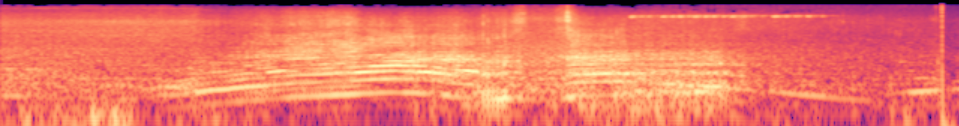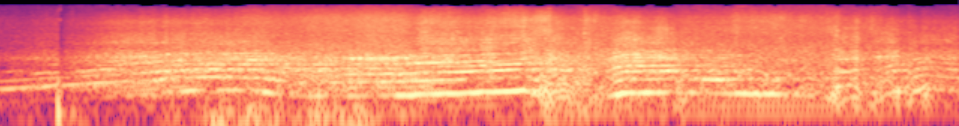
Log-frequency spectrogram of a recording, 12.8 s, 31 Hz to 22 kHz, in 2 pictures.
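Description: Mansory Siracusa 458 Spider's naturally aspirated 4.5-litre V8 revving hard several times, the engine note climbing and falling with each rev.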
